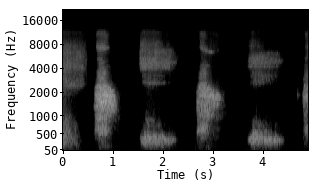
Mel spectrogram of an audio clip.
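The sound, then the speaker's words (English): Deliberate breathing in through the nose and out through the mouth during a calming breath exercise: a steady run of loud, airy breath strokes alternating between hissy and breathier tones, each separated by short silences, with no talk. “Even a 90 seconds of a breath, like in through the nose and out through the mouth”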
